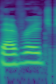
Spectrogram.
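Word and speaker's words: Beveridge: r i d g I do believe it's pronounced beverage but now I want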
